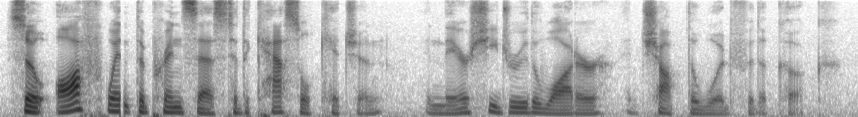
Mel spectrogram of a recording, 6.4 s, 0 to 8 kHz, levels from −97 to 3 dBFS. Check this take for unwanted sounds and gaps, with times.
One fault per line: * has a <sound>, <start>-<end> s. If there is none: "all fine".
* has a dropout, 0.9-0.9 s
